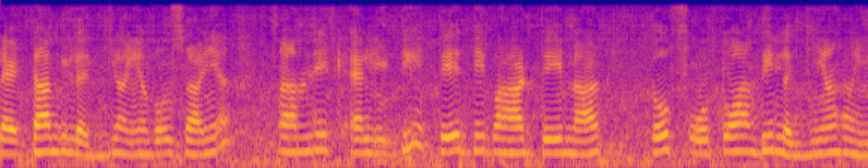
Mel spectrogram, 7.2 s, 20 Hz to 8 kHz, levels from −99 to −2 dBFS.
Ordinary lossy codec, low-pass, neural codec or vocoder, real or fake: none; 7.2 kHz; codec, 24 kHz, 3 kbps, HILCodec; fake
